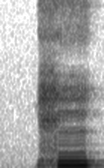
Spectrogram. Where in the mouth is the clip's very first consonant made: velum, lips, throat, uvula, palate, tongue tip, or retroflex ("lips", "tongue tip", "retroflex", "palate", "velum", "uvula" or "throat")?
throat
